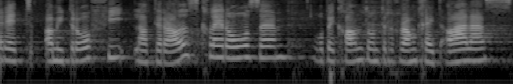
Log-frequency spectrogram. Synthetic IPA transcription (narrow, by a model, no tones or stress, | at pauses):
ɛɾhɛtɑmit̪ɾɔfilɑtɛɾɑːlskʰlɛɾoːzə | obekʰχɑntʊntəɾχrɾɑŋkχɛɪtaːlas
